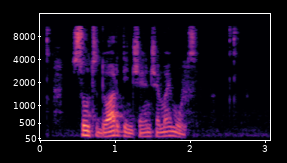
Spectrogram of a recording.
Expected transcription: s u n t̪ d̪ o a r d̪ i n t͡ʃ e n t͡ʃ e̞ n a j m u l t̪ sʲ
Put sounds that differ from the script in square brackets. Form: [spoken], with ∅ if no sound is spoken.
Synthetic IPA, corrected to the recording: s u n t̪ d̪ o a r d̪ i n t͡ʃ e n t͡ʃ e̞ [m] a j m u l t̪ sʲ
